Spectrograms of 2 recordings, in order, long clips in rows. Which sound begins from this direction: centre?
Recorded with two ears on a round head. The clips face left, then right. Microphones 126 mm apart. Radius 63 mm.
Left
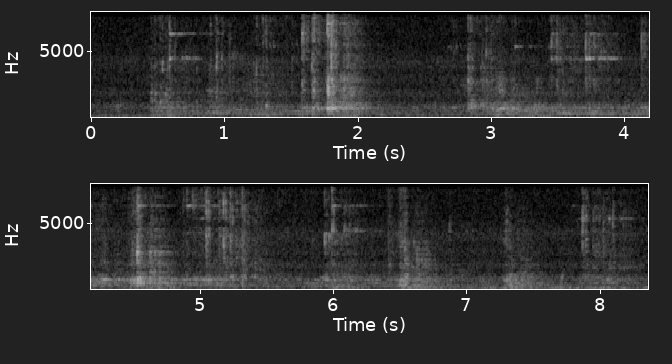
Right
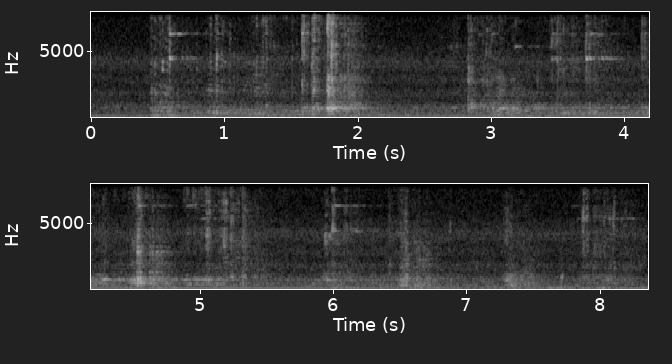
Keys jangling, at 0.5 s.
